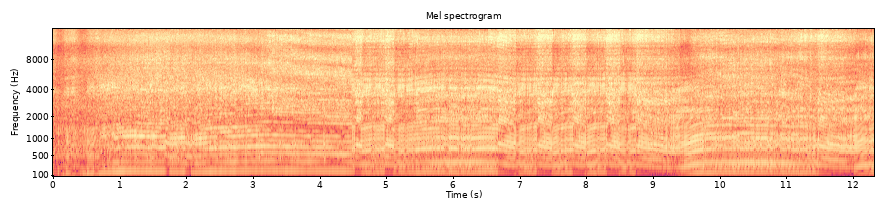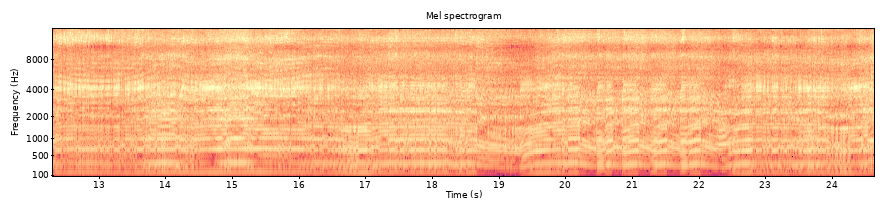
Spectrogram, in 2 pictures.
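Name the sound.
Poulan 245A chainsaw running, cutting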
